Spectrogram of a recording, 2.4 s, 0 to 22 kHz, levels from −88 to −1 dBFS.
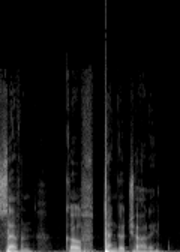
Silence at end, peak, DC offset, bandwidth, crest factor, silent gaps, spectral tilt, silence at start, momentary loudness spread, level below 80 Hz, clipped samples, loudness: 0.3 s; 0 dBFS; under 0.1%; 9.2 kHz; 22 dB; none; -6 dB/octave; 0 s; 20 LU; -26 dBFS; under 0.1%; -27 LUFS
